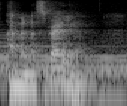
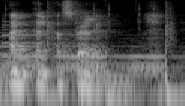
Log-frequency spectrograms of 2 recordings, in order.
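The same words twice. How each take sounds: First: The words run together smoothly, sounds linked. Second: The words are separated, choppy and jumpy. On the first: The speaker calls it right. "much easier to say I'm an Australian quickly" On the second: The speaker calls it wrong. "Hear how it's not smooth? It's kind of jumpy"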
